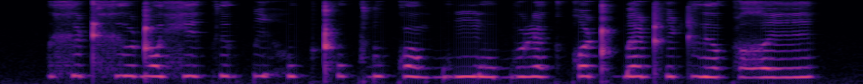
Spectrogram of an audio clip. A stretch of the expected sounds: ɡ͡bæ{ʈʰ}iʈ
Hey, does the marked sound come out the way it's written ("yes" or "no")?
yes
